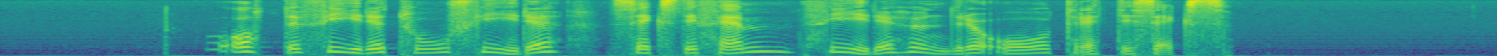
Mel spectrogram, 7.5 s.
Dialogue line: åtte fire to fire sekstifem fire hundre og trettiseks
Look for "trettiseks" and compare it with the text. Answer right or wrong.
right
